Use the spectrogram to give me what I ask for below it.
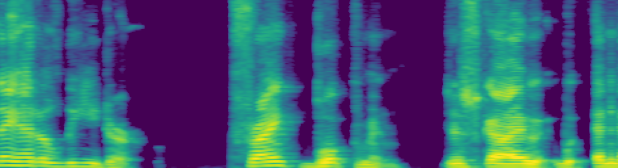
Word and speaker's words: Buchman: Like, for one, they had a leader, Frank Bookman. This guy, and it's spelled Buchman, and I know that sounds like it could be Buckman, but it's pronounced Bookman.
